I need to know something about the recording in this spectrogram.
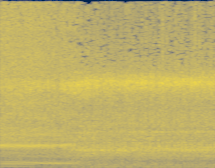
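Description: Several Ducati sport motorcycle engines running at idle inside a room, a steady, loud mechanical noise.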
